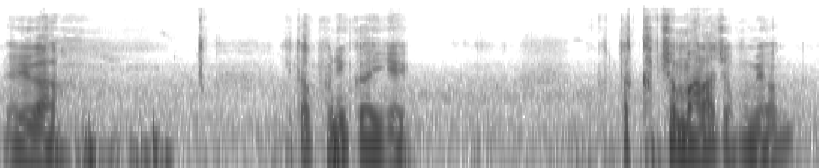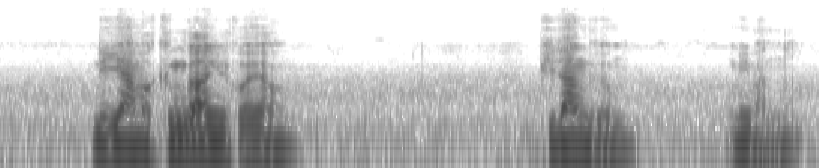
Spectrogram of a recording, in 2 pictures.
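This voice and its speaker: Young male vlogger, deep voice, loose opinionated commentary, outdoor camera mic. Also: unhurried, pauses often, a little hiss or hum. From Chungcheong region, South Korea. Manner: rambling, opinionated, many fillers. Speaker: vlogger touring a historic fortress. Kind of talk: casual walking commentary. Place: outdoors at a hilltop fortress.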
